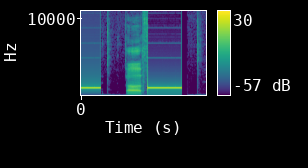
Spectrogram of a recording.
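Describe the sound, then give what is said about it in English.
Two loud, steady censor bleeps, a short one and then a longer one, with a brief snatch of a man's voice between them, as if a name were being blanked out. “He just put a beep right there.”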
